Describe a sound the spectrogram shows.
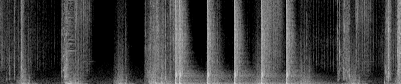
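A game character scrambles noisily up a stone wall.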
